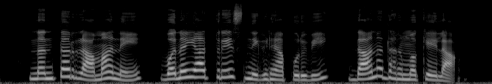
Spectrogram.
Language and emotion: Marathi, neutral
